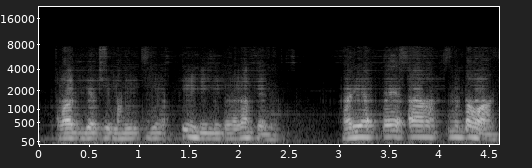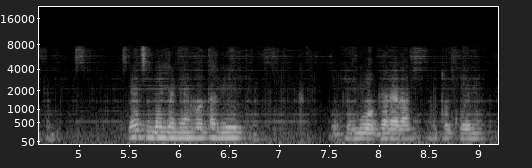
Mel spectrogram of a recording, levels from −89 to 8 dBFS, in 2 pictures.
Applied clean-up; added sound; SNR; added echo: neural separator model SepFormer DNS4.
